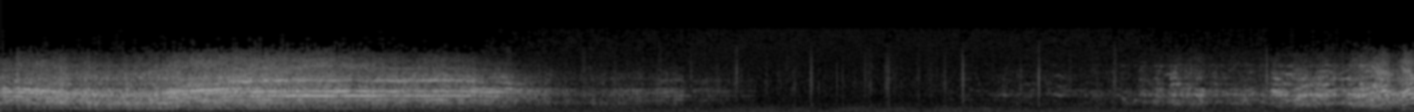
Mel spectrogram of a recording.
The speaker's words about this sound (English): Well, this is the busiest subway station in the world, Gonzalez. Times Square.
